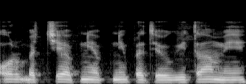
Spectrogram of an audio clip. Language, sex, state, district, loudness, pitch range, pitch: Hindi, male, Jharkhand, Jamtara, -15 LUFS, 110-115 Hz, 110 Hz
